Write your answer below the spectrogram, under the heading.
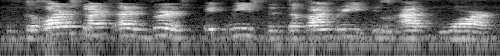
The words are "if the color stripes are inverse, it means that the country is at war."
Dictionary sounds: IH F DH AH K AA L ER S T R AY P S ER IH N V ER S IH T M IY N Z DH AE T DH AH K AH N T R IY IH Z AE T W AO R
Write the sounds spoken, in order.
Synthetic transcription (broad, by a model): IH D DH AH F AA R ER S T AY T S ER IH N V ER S IH T M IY N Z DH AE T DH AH K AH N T R IY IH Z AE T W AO R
